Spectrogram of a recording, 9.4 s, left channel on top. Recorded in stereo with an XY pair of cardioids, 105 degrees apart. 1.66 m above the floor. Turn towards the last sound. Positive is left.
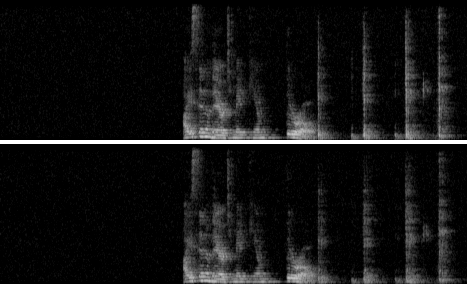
turn(degrees=65)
